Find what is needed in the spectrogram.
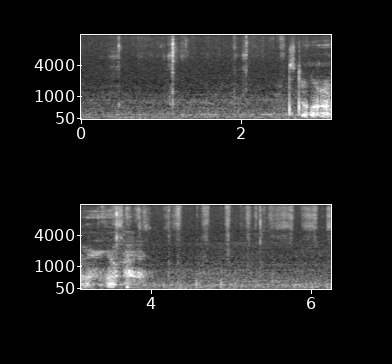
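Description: Near silence, with faint small clicks and rustles from kinesiology tape being laid down and pressed onto the skin of a forearm. A brief faint murmur of a voice comes about three seconds in.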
